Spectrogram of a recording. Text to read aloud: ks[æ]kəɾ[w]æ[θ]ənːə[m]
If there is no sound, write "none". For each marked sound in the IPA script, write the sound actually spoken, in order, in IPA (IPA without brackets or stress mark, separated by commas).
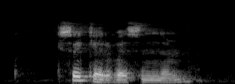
æ, v, s, m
